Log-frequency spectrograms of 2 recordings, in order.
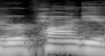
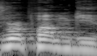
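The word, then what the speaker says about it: Roppongi: QT Marshall, uh, defeated Rapangi Vice or RPG Vice. I'm not sure if that's how you pronounce it now that I'm They stay at RPG Vice. It is Rapongi Vice.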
